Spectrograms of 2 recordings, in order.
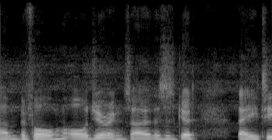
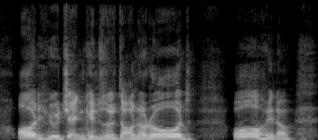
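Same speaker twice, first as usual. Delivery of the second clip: put-on manly-sounding Welsh accent; 4 semitones higher, 5 dB louder than usual. Demonstrating the only Welsh accent the speaker can manage, a manly Welsh accent. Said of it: "if I try and do a Welsh accent".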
